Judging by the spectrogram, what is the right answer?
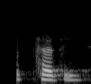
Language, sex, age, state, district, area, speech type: Punjabi, female, 18-30, Punjab, Patiala, urban, conversation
